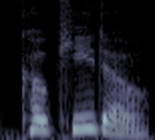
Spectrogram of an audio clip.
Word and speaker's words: coquito: Uh coito. Cockito. A co like a do but not toe. All, but it's it's spelled toe.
